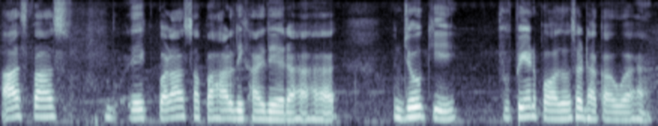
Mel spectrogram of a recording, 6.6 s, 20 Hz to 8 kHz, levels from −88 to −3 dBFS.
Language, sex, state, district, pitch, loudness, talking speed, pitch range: Hindi, male, Jharkhand, Palamu, 150 Hz, -16 LUFS, 155 wpm, 145-175 Hz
